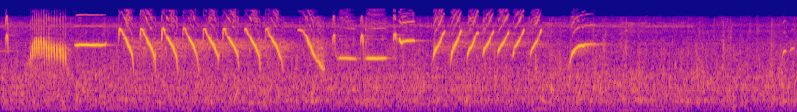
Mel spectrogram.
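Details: A canary opens with a harsh burst, then sings quick series of descending whistled sweeps broken by a few flat held tones and a final rising note, ending in quiet after four seconds.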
